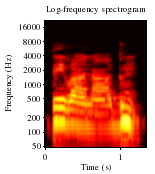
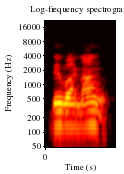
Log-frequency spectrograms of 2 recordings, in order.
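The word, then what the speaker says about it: देवानां: Devana gum. There should not be any matra, no other vowel introduced.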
